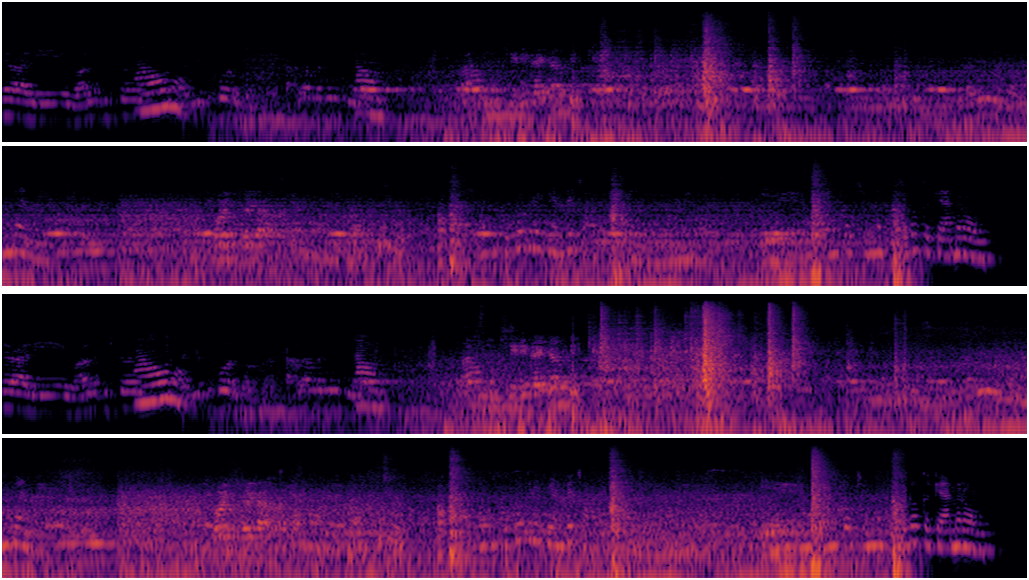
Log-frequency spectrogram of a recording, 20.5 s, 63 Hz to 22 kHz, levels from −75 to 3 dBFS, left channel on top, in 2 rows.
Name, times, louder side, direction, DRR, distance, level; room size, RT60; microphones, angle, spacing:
voice 1, 0.0-1.4 1.7-3.7 4.5-5.1 5.3-9.0 9.6-10.3 10.8-11.3 17.5-18.0, right 2 dB, 30° right, 1.0 m, -50 dB
voice 2, 1.3-1.8 3.5-3.8 4.6-5.2 10.2-10.8 12.0-17.4 17.8-20.1, right 3 dB, 60° right, 0.7 m, -43 dB
sound 1, 2.1-19.5, left 6 dB, 40° left, 0.4 m, -48 dB
sound 2, 3.7-19.3, right 5 dB, 85° right, 0.4 m, -38 dB
6.4 x 3.1 x 2.5 m
head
